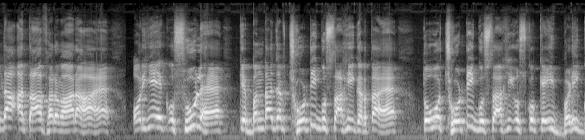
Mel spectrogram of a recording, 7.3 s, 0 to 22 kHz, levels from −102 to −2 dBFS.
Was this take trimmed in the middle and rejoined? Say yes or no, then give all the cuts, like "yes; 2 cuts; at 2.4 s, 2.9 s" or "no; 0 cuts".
yes; 1 cut; at 1.5 s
